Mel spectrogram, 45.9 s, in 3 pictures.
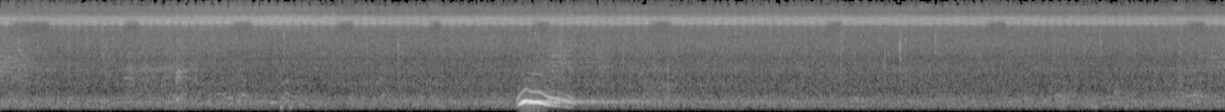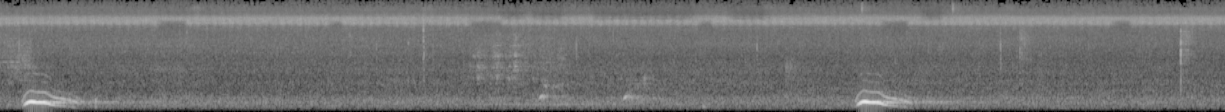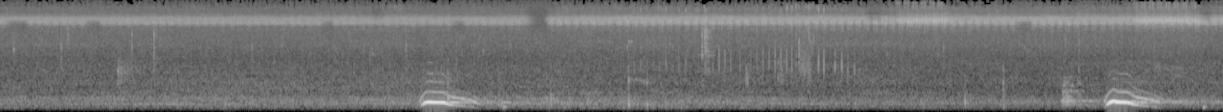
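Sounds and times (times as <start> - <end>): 
eagle owl: 6.4 - 8.0, 14.8 - 16.9, 26.0 - 27.4, 35.8 - 37.7, 44.0 - 45.8.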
